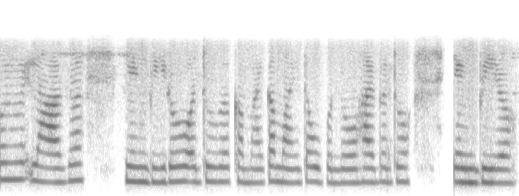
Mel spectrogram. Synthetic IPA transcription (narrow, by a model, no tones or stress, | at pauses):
ojɦojlaɡɐjeŋbiɾɔɐduɡɐkɐmajkɐmajtɐwbɐnoɦajbɐdɔjeŋbiɾo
